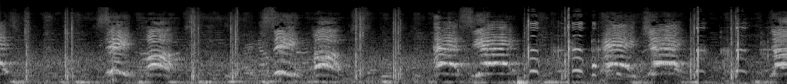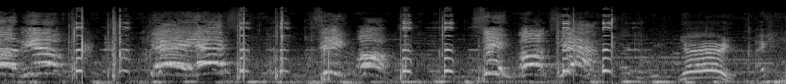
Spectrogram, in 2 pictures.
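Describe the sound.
A crowd of voices shouts and cheers continuously, with overlapping high-pitched whoops and yells, loud, alongside occasional dull thumps.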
